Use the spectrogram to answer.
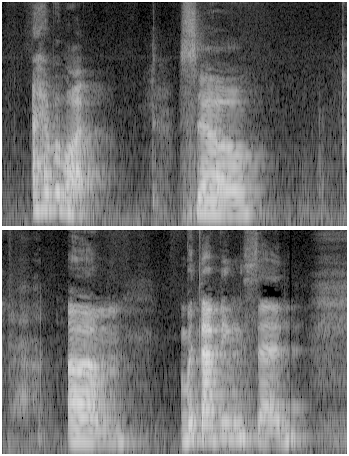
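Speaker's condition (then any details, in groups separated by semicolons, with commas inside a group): Cerebral palsy; oxygen loss at birth; very mild; crooked lip movement, slightly nasal, early sucking, swallowing loss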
